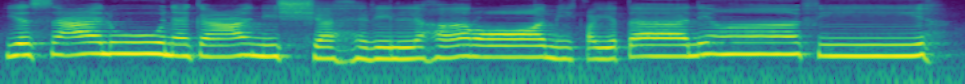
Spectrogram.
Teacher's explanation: یہاں پر را کو ہم نے موٹا پڑھنا ہے، قوف کو بھی موٹا پڑھنا ہے، قتال نہیں پڑھنا، کیونکہ لام کے نیچے دو زیر ہے نا، تنوین ہے، اور اس کے بعد ہے فا، تو فا حرف فا میں شامل ہے۔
